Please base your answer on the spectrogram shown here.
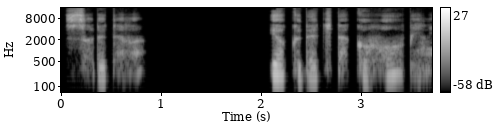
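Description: A woman's voice: mid-range voice, steady tone, slightly rough, dry recording, clean studio sound. A woman playing a teasing whispering servant. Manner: formal, politely teasing, unhurried. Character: polite, teasing female servant attending a young lady. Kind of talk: whispered ASMR roleplay.

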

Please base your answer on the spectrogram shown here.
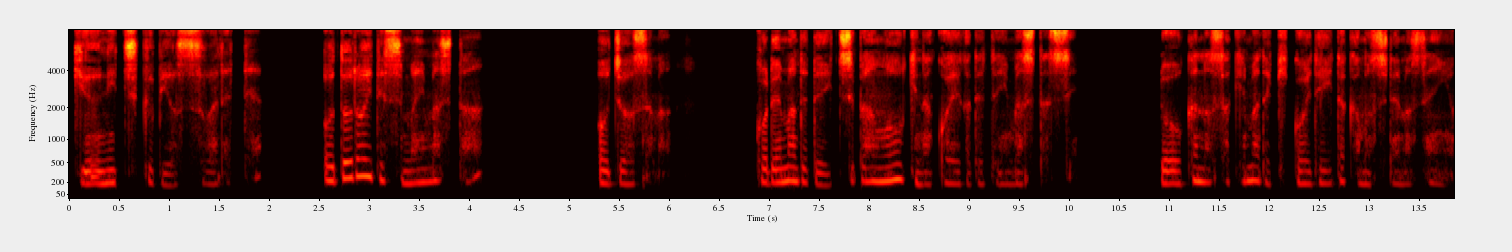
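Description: A woman voicing a polite, teasing female servant who attends a young lady, speaking in formal, unhurried whispers for an ASMR roleplay. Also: fairly low pitch, darkish tone, slightly rough, no echo, clean studio sound.

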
